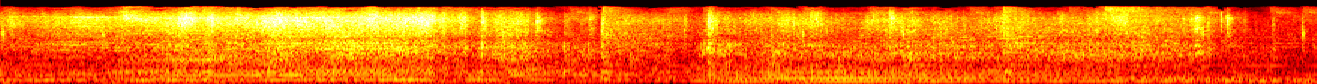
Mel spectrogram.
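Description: Dacia Duster rally car driving hard on loose dirt: the engine runs at high revs and the tyres scrabble and slide on the surface, with background music underneath.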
